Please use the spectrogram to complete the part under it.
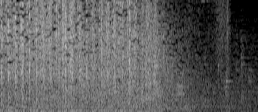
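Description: Gunshots crack in a rapid burst.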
